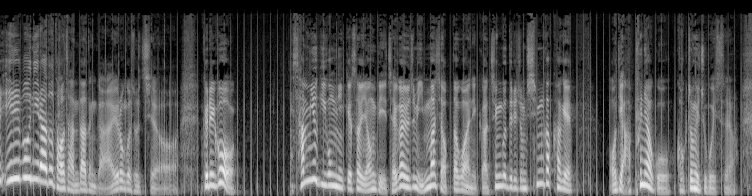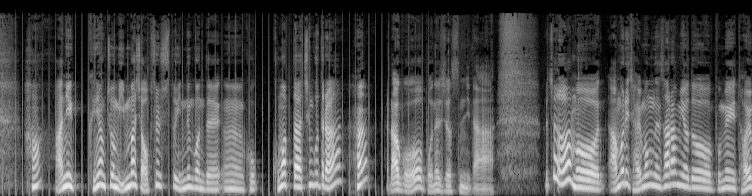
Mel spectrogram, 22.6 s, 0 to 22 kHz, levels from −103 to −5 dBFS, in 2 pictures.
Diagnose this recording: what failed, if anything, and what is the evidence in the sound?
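Interference, likely from nearby equipment on the analogue wiring, adds a train of clicks: ten regular ticks per second from 0.1 to 18.0 s, about 5 dB above the speech.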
